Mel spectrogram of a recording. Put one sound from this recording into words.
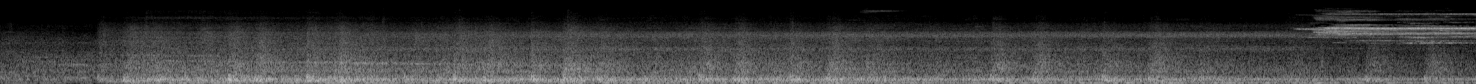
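An underground train rumbles loudly past, echoing off the walls.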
